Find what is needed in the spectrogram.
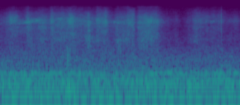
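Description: Faint, soft rubbing of cotton yarn on a metal crochet hook as stitches are worked, over a low steady hum.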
